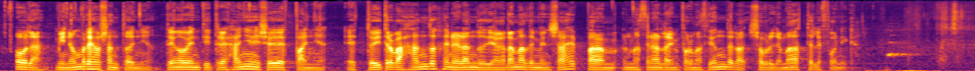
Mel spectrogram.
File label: SPANISH WAVE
